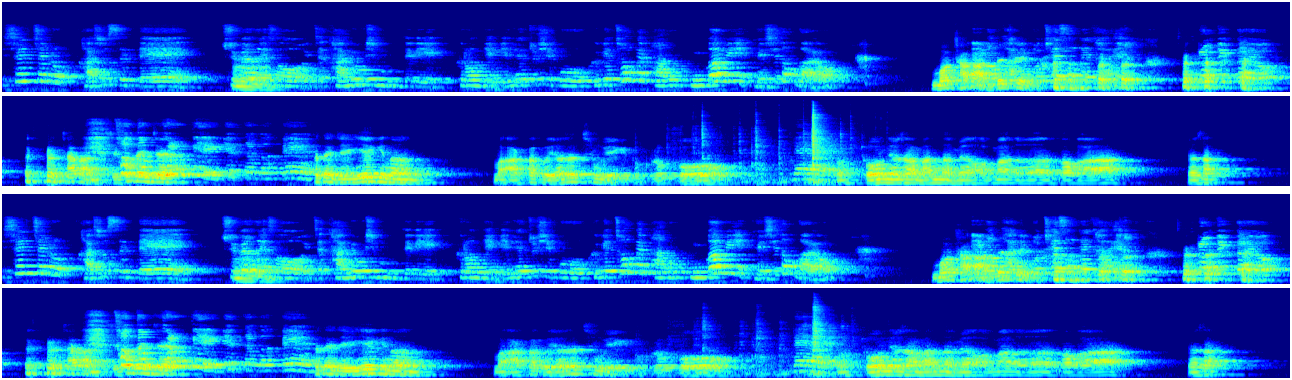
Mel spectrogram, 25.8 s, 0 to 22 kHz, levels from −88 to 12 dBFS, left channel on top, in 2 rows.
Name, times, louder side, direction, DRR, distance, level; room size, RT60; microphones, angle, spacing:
voice 1, 0.0-1.9 2.2-8.3 9.7-11.3 12.0-12.7 13.7-16.0 20.7-21.3, right 1 dB, 40° right, -1 dB, 0.7 m, -34 dB
voice 2, 2.3-2.7 9.3-10.3 11.2-12.1 13.3-13.9 14.2-14.6 16.0-17.1 17.8-20.1 21.2-24.1 24.7-25.0, left 2 dB, 40° left, 3 dB, 0.4 m, -29 dB
sound 1, 18.5-22.0, left 4 dB, 85° left, 0.5 m, -42 dB
3.0 x 2.4 x 2.9 m, 0.80 s
head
